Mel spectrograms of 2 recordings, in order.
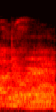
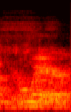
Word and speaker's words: underwear: I would just say underwear is on the first syllable. Yeah, underwear. It's not underwear.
